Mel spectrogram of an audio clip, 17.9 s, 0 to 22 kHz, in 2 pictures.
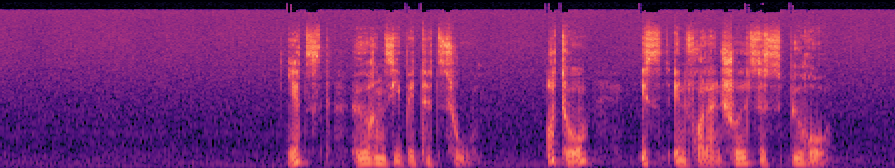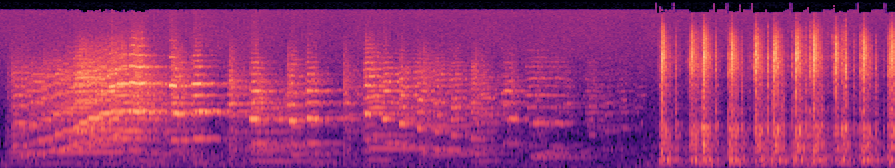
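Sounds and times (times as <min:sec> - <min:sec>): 
speech: 0:02.9 - 0:04.8, 0:05.5 - 0:08.4
tonal melodic music: 0:09.0 - 0:15.4
typewriter keys striking as a letter is typed in an office: 0:15.5 - 0:17.8.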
